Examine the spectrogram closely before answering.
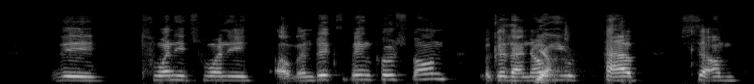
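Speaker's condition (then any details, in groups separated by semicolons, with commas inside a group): Cerebral palsy; lifelong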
